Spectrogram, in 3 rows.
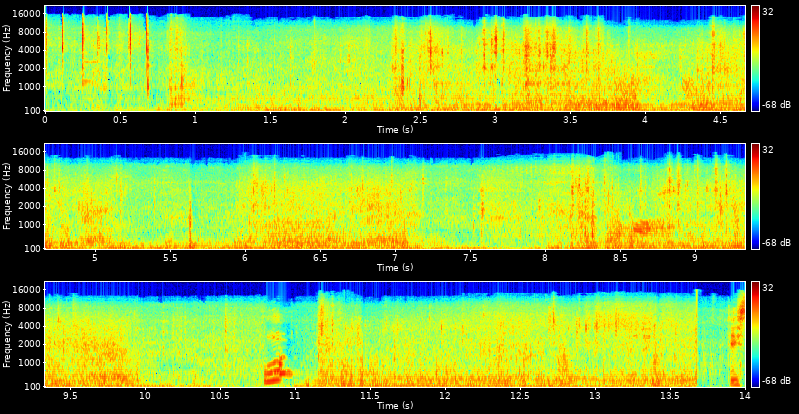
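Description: Wind buffeting an action camera's microphone over the rumble and rattle of mountain bike tyres rolling fast down a dirt trail, with clicks and knocks from the bike over bumps early on. A short exclamation from the rider just before 11 s.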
